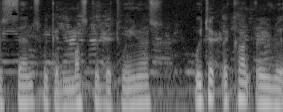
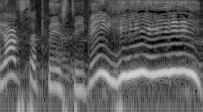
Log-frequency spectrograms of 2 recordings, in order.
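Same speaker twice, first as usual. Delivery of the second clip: slow, much higher and louder drawn-out cry; howling; 10 dB louder, much slower than usual. Acted. Paddy howling his motto at his friend, loud drawn-out cry. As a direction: let it out as a final howl. Climax of drunk chant.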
